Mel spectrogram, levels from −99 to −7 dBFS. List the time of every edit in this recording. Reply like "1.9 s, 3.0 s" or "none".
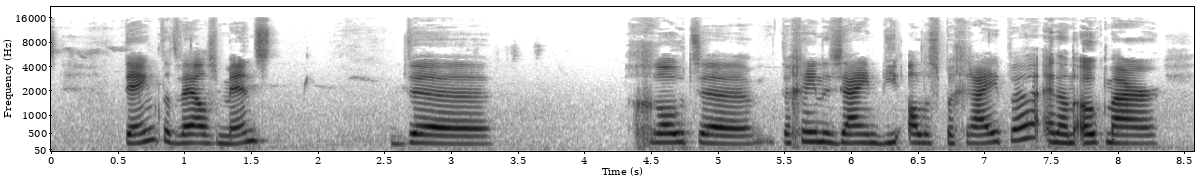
none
